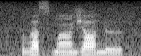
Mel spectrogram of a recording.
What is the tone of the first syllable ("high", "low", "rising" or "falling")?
high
